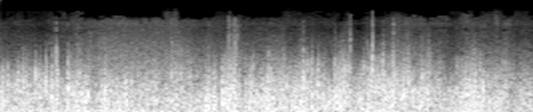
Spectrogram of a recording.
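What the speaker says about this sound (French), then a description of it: "il y a un vent incroyable" Strong wind buffets loudly and continuously on Sgurr na Stri, with gusty roaring bursts close by and no voices.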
